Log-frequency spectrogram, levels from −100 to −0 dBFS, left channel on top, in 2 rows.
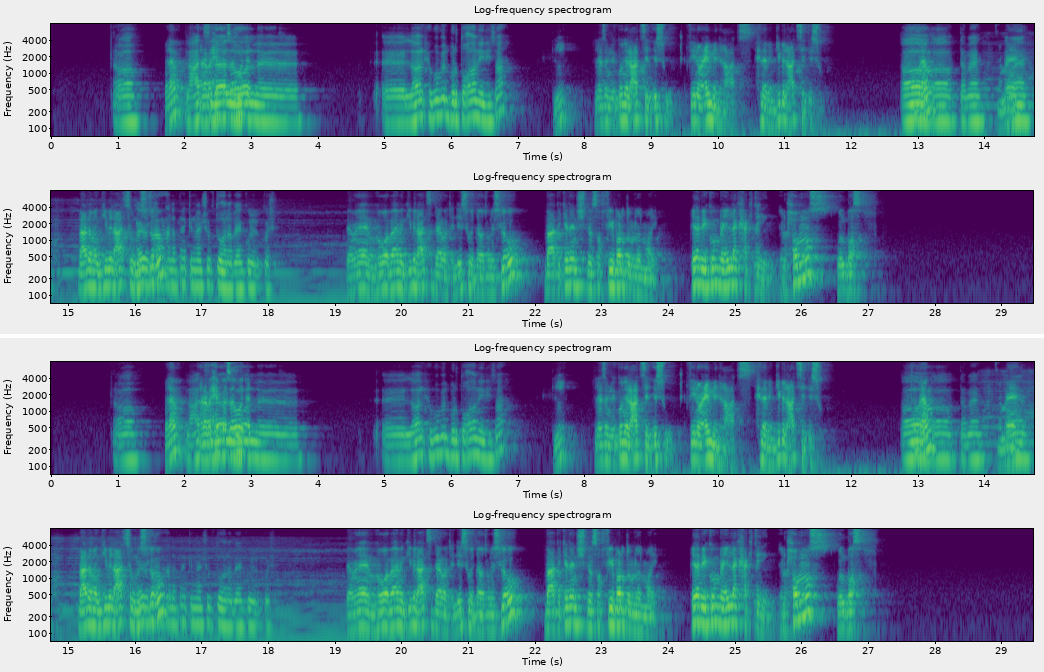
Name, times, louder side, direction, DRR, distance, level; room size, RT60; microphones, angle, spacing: voice 1, 0.9-1.4 2.0-3.7 5.0-6.8 12.7-14.0 14.3-14.7 16.0-18.1 25.3-25.4, left 3 dB, 35° left, 0.5 m, -30 dB
voice 2, 1.7-3.0 7.5-7.7 8.2-11.6 12.9-13.3 14.2-14.5 15.1-16.5 19.2-21.8 22.1-23.8 24.3-27.0, right 2 dB, 15° right, 0.6 m, -29 dB
sound 1, 8.7-13.8, equal, 60° right, 2.3 m, -51 dB
sound 2, 13.9-20.4, equal, 80° right, 0.9 m, -49 dB
26.5 x 19.5 x 2.5 m
head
